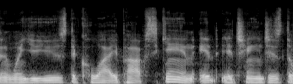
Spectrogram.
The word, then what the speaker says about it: Kawaii: It's like the word Hawaii, but spelled with a K because it's like K-pop Hawaii. So it's Kawaii Pop.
